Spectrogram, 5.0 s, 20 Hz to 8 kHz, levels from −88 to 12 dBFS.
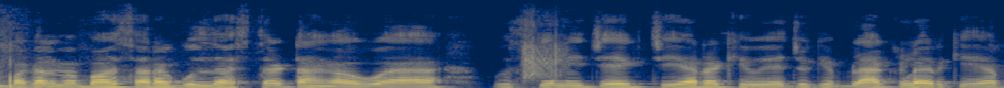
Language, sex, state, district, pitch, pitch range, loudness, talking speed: Hindi, male, Jharkhand, Garhwa, 145 Hz, 135-160 Hz, -15 LUFS, 250 wpm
